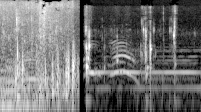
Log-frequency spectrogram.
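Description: Wind on the microphone and sea water slapping around a shark cage beside a boat, then an abrupt change about a second in to muffled underwater sound with bubbling as the view switches to a submerged GoPro.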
